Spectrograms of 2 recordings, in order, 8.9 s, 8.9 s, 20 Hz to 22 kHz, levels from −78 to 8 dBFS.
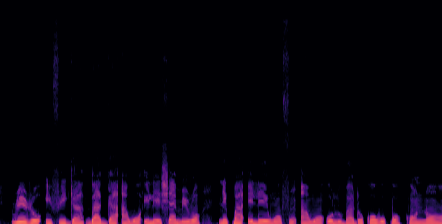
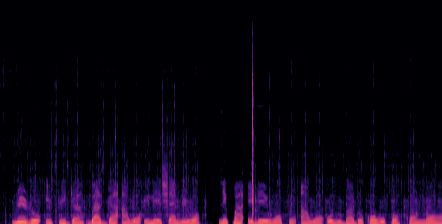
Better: first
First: none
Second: noise reduction (neural mask model RNNoise)

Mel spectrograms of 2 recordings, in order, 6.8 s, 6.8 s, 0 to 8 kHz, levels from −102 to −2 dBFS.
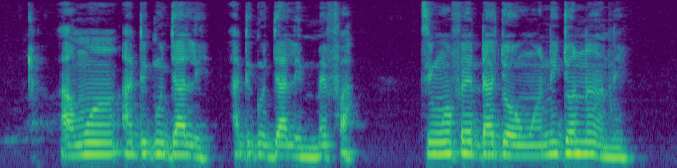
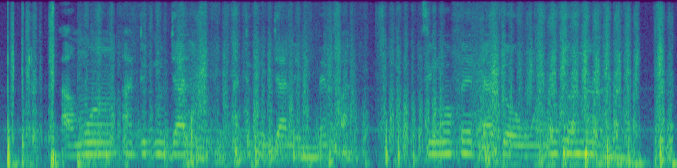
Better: first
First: none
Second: background sound (Writing); 1 dB above the speech

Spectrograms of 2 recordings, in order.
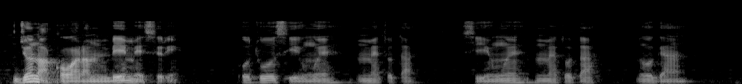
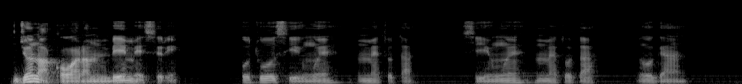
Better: first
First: none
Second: noise reduction (neural separator model SepFormer DNS4)

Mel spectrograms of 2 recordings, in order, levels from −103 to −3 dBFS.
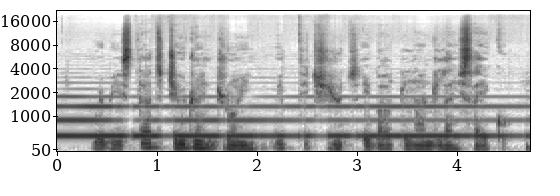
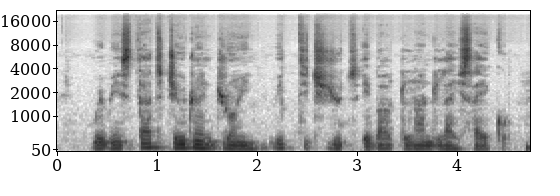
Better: second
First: noise reduction (neural mask model RNNoise)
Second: none

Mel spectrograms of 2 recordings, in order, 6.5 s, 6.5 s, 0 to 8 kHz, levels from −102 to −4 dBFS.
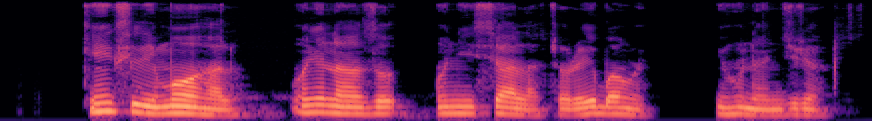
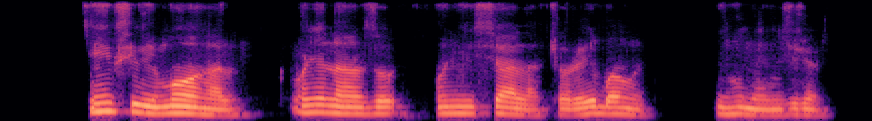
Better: first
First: none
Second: noise reduction (neural mask model Resemble Enhance denoiser)

